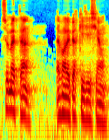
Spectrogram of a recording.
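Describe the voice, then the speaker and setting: A man playing a shrewd, assured police commissioner in a theatrical mystery, measured and ironically courteous. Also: deep voice, darkish tone, dull audio, lightly acted. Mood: assured, unmasking. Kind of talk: French stage mystery acting.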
